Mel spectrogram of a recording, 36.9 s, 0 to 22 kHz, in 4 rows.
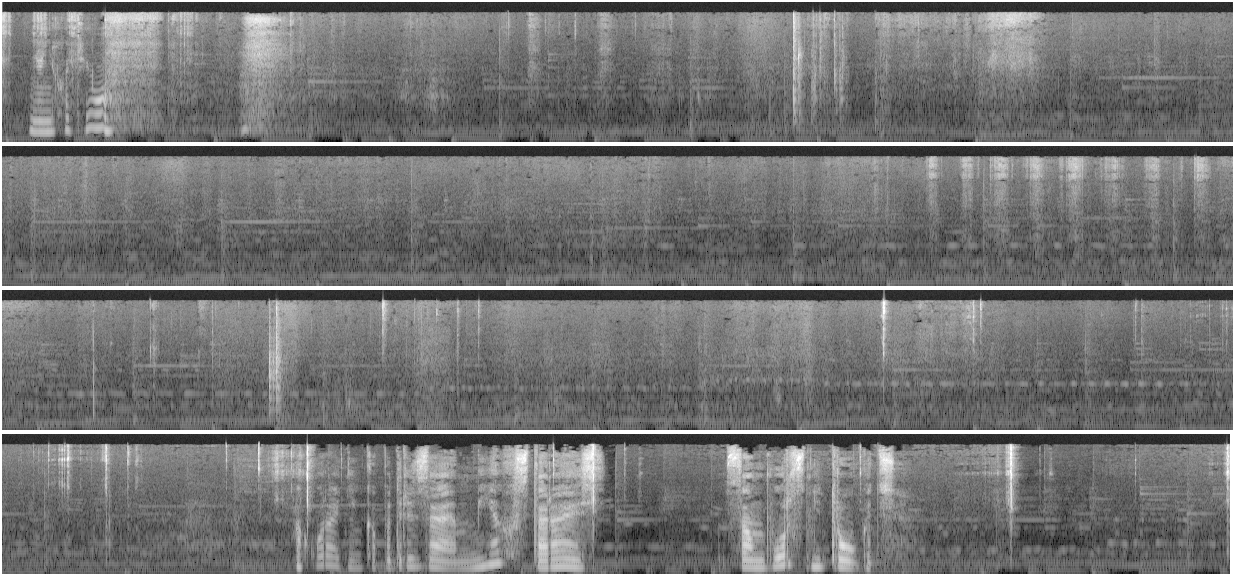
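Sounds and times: background music: 0.0 - 36.9
scissors snipping fur: 16.2 - 18.4.

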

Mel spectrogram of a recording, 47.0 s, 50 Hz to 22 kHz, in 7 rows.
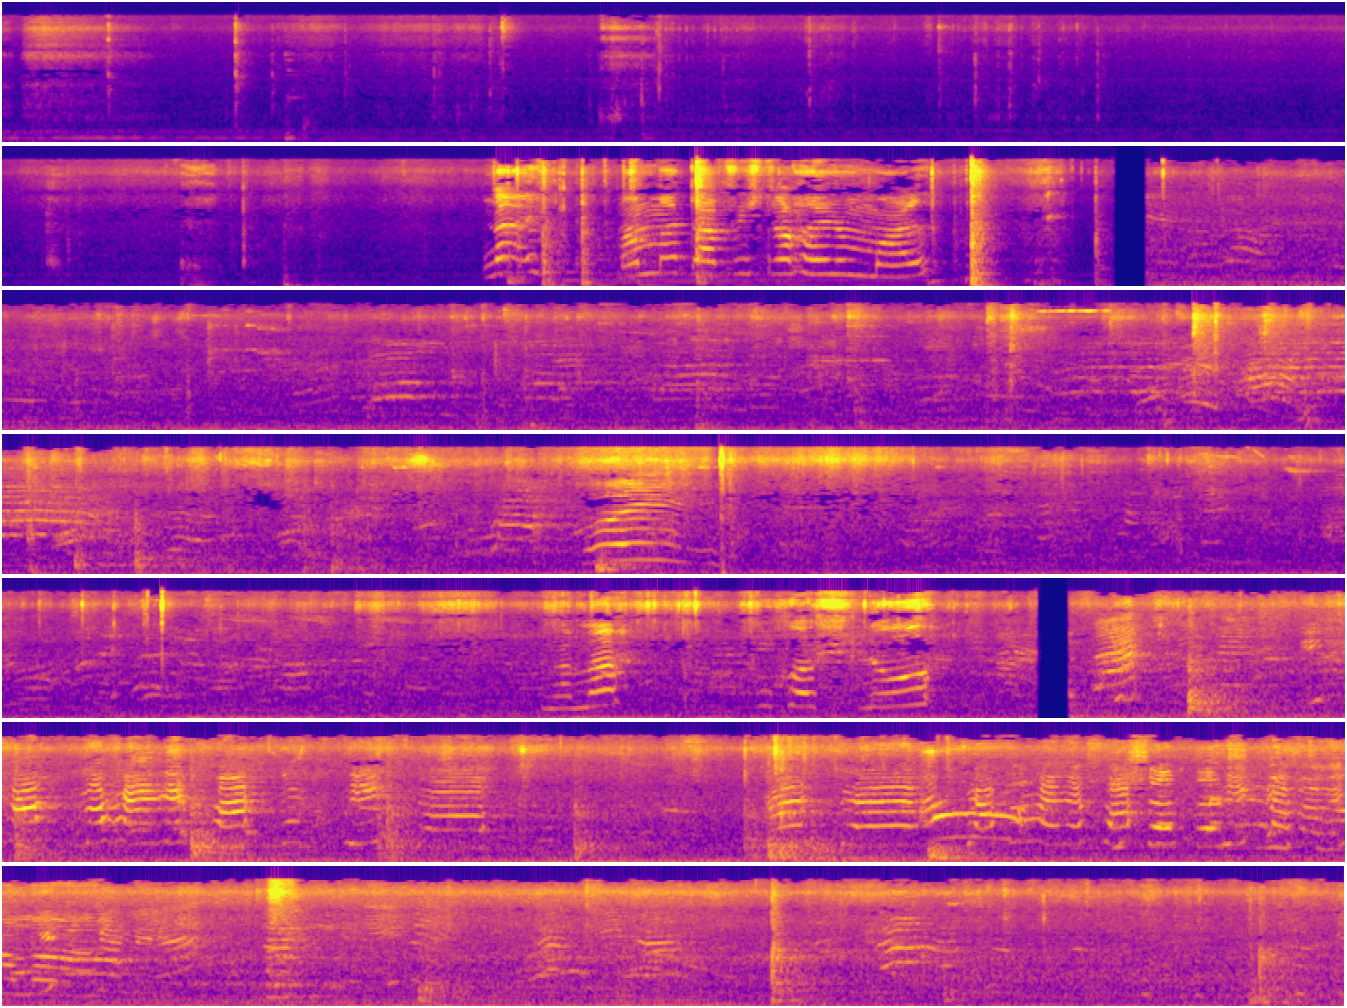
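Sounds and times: children playing: 9.1 - 11.4, 12.4 - 47.0.

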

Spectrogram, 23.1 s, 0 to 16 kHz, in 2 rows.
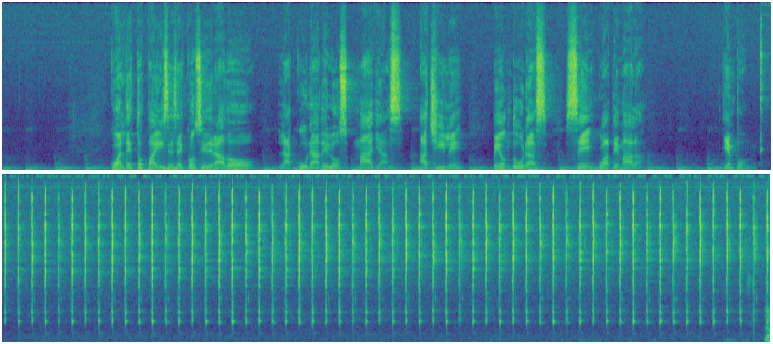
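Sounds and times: ticking clock: 11.3 - 23.0.

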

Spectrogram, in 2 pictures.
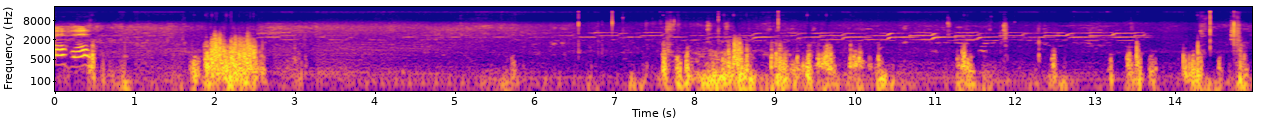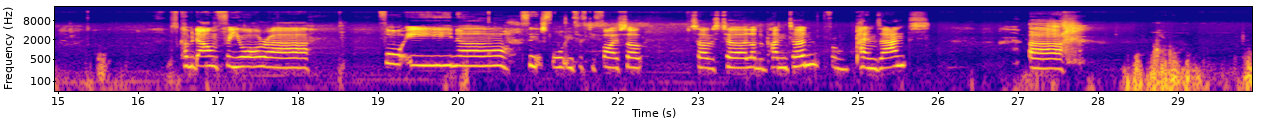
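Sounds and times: warbling two-pitch alarm: 2.0 - 13.8
thumps and rumbles: 13.4 - 15.8.

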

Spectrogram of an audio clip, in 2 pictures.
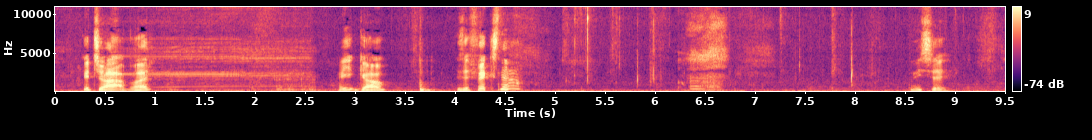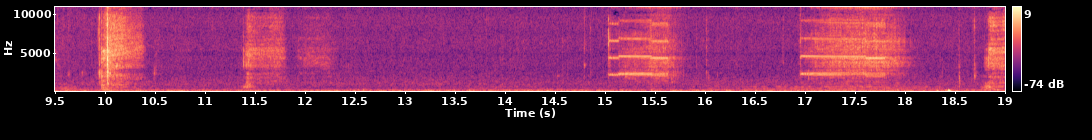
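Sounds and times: toy drill buzzing: 17.0 - 18.0.

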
